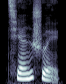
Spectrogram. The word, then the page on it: 潜水: qián shuǐ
